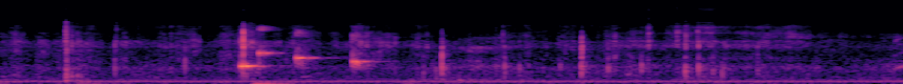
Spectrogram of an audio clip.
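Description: Paper being handled and folded by hand, with soft crinkles and light creasing clicks over a steady low hum. About a second and a half in, three short electronic beeps sound in quick succession, like phone keypad tones; these are the loudest sounds.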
